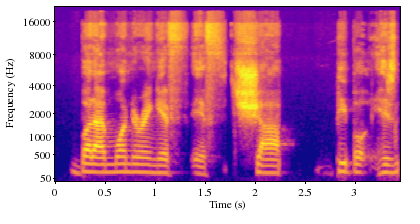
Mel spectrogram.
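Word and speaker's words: Schopp: talk uh but but I'm wondering if if Shop people his name is is pronounced shop but now that you've met now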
